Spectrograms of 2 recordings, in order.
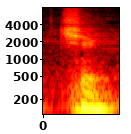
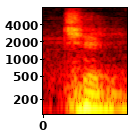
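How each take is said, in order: No difference in how they are said.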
